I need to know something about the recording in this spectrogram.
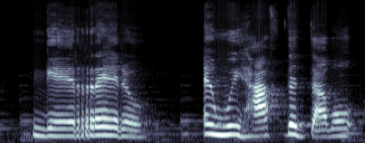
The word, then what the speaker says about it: guerrero: Guerrero. G plus U followed by E or I are pronounced ge, gi, guerrero.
